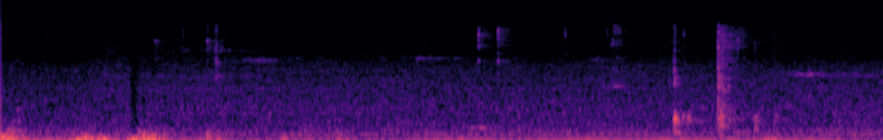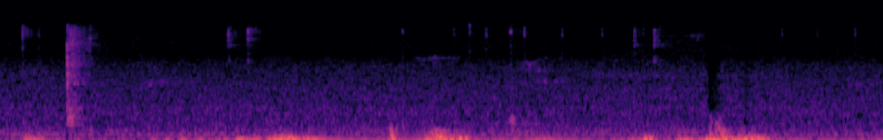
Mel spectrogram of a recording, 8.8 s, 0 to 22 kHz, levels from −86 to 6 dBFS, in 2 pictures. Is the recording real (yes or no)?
yes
